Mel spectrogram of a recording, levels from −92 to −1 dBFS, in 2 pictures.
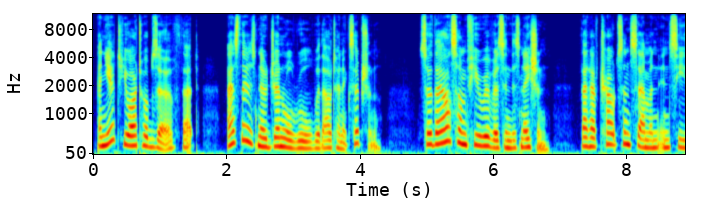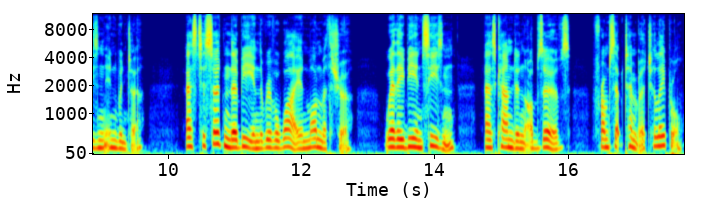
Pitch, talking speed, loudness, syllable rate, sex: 200 Hz, 195 wpm, -17 LUFS, 6.0 syllables/s, female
